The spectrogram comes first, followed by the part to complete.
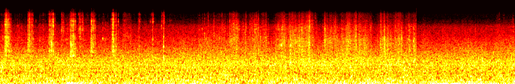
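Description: A pepper grinder twisted over foil-wrapped potatoes, making a run of sharp grinding clicks over the first few seconds. Then aluminium foil crinkles as it is folded into a packet, over a steady rushing background noise.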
